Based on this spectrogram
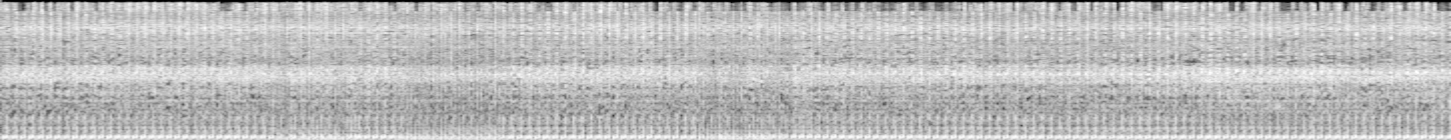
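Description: Twin idles with an uneven, lumpy beat and a stumble now and then among the regular pulses; a misfire, cause not pinned down. Cause suspected, not confirmed.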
